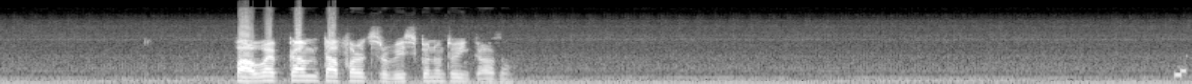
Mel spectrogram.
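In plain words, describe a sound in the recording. A train engine hums steadily.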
